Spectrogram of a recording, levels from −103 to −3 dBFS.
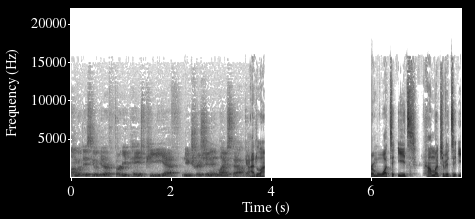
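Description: From the first moment until 3.56 s, the speech sounds roomy and hollow. The bass is thin. The level sits about 5 dB lower than after the change. Background noise is present, though still well below the speech. This points to a switch to a distant microphone. The close microphone was likely not in use, so a farther one picked up more room. At 3.56 s the sound turns close and full abruptly.

At 3.86 s the audio drops out to silence. It stays dead until 6.01 s, a gap of about 2.14 s. Nothing is heard in it, not even room tone. The input was likely lost while recording carried on writing silence. Whatever was said in those two seconds is gone. The speech cuts off mid-flow and then resumes just as suddenly.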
